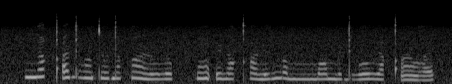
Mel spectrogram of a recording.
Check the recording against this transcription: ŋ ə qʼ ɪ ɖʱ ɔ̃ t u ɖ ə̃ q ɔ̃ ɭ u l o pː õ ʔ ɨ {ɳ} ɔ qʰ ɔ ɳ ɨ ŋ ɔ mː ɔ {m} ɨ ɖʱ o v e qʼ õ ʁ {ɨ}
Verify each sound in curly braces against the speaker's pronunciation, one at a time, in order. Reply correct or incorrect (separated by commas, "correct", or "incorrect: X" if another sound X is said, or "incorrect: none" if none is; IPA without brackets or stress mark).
correct, correct, incorrect: ə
